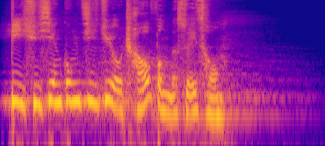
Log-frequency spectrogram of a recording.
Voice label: Female Ghost ERROR TAUNT, zh

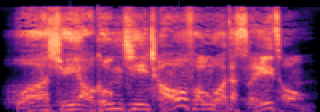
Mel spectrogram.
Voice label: Male Lich ERROR TAUNT, zh

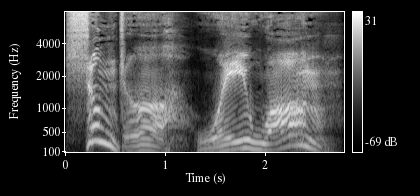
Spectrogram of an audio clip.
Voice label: Male Troll MIRROR START, zh

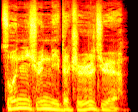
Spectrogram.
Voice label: Male Tauren; zh; Fresh Scent

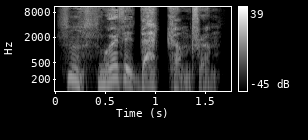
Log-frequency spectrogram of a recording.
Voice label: Male Human Oops; en

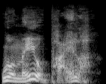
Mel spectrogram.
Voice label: Male Blood Elf; zh

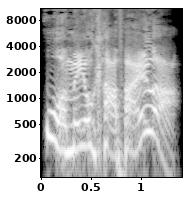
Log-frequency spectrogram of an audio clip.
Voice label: Male Human No Cards, zh

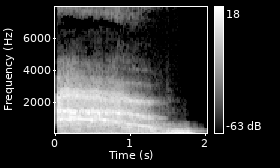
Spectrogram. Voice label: Male Mech Death; zh

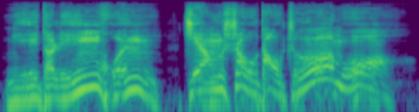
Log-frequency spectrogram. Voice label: Threaten, zh

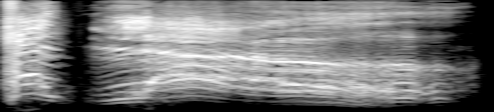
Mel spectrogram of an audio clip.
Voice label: Male Mech Death; en; AnnoyO

